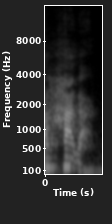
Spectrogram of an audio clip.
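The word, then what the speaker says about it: הגה: Pero miren, la palabra meditar en el hebreo es una palabra que se pronuncia haga, así se pronuncia y ilustra la imagen de un perro rollendo un hueso.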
